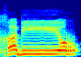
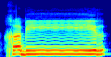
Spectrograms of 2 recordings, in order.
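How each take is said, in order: First: The final r is heavy, with rounded lips. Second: The final r is thin, with unrounded lips. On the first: The speaker calls it wrong. "ऐसे नहीं कर रहे हैं, हम मोटा नहीं पढ़ रहे हैं" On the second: The speaker calls it right. "बारीक पढ़ रहे हैं"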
